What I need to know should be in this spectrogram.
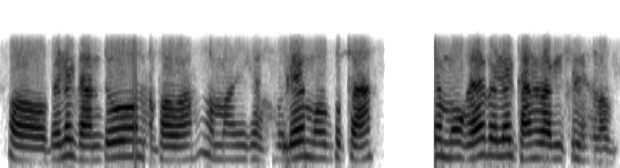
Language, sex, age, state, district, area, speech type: Assamese, female, 45-60, Assam, Darrang, rural, conversation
